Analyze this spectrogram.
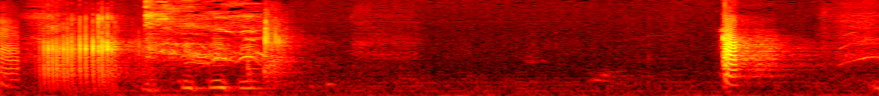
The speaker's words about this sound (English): Was that a fart? I don't know. I can taste it. I can taste it. On my tongue. Okay, I, will be honest with you. I did fart. Is that onion? Onion and onion and ketchup. It stinks.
